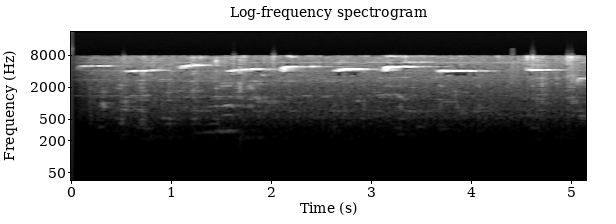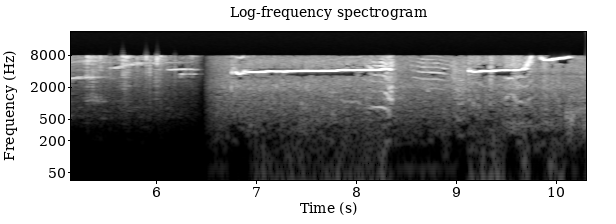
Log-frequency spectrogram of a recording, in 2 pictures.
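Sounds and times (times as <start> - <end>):
Southern Resident killer whale whistles: 6.8 - 10.2.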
